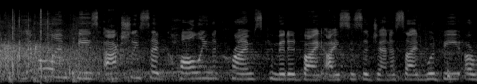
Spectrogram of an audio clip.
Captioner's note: some Applause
